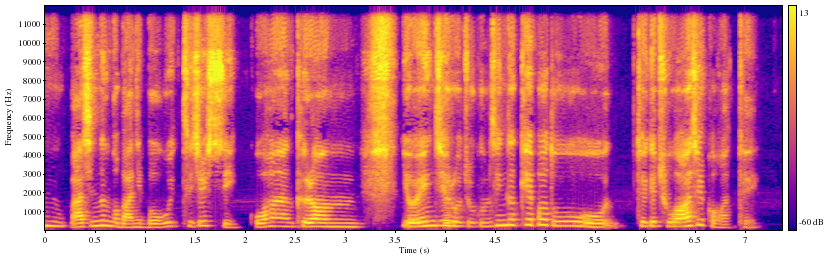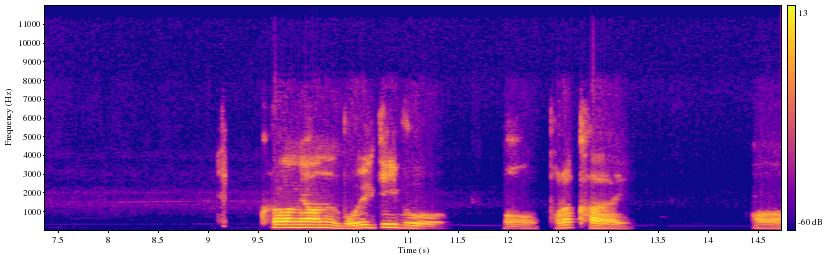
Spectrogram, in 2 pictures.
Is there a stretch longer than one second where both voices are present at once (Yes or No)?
No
